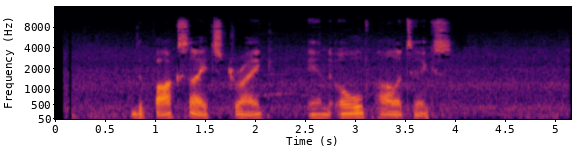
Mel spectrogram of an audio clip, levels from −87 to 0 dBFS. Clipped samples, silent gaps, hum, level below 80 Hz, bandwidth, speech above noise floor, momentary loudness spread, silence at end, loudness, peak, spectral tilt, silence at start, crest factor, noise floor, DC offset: under 0.1%; none; none; -56 dBFS; 11.5 kHz; 22 dB; 24 LU; 0 s; -28 LUFS; -8 dBFS; -4.5 dB/octave; 0.1 s; 22 dB; -50 dBFS; under 0.1%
